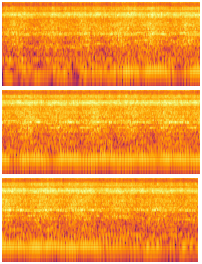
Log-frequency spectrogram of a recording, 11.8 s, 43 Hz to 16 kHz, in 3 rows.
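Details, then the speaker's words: Alfa Romeo 156 1.9 JTD common-rail diesel, previously a crank no-start, just restarted after the fuel system was opened: starts well but cannot hold idle, speed fluctuating up and down, strong exhaust smell; idle improves as it warms. "okay it did start very well but the car has no idle and that that has that fluctuation and it smells a lot by the exhaust"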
